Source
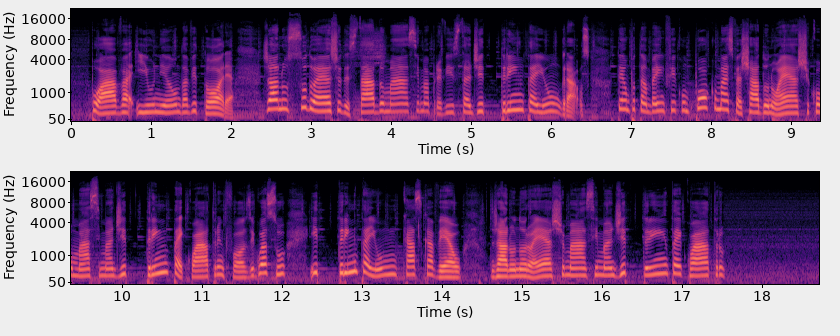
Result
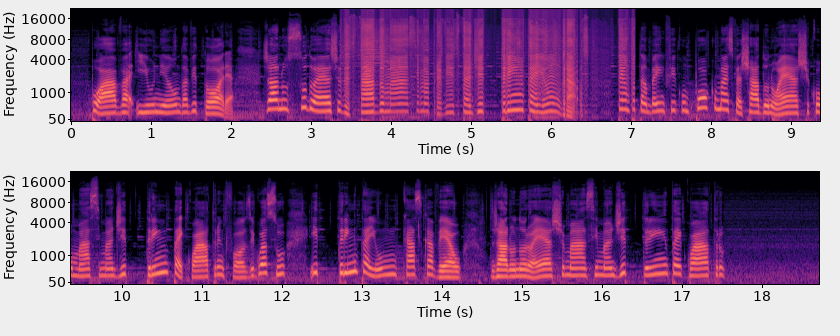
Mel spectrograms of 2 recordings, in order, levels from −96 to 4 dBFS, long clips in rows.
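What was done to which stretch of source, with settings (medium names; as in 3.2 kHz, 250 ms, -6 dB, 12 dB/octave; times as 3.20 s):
3.35–7.03 s: formants flattened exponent 0.3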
